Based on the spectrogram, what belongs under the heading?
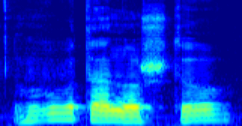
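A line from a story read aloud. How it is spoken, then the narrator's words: Thoughtful. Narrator (Russian): задумчиво сказала тетушка Барбацуца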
